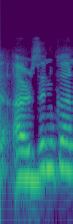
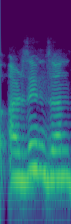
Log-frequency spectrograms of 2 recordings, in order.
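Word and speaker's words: Erzincan: हिंदी में इसे अर्जिनकन है, लेकिन मैंने इसका इंग्लिश प्रोनाउंसिएशन चेक किया था, सो अर्जिनजन था, अर्जिनजन।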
